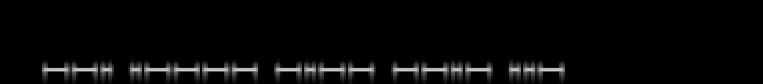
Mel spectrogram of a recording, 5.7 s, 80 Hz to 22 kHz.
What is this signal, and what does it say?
Morse code, heard as a keyed tone, about 22 wpm, 700 Hz. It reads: G1YQU
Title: DXCC-100 Call Signs - 5 Characters - Repeated 2x - 22wpm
